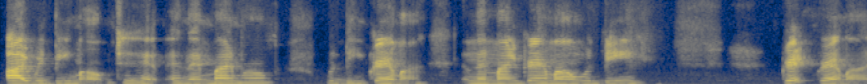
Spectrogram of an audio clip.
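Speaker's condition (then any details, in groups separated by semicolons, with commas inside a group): Cerebral palsy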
